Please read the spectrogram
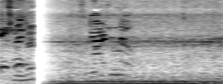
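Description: A voice cut off abruptly by an edit. After it, the steady low rumble of a vehicle's engine and road noise, heard from within a moving vehicle in traffic, with a faint voice about a second in.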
